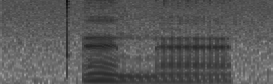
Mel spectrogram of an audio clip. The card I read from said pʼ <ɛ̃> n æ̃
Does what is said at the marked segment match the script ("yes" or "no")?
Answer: yes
